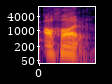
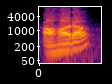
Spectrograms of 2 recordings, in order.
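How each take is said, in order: First: The word ends without a final vowel. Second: The word ends with a sounded final vowel. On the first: The speaker calls it right. "The last A is silent" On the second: The speaker calls it wrong. "In South, people usually pronounce it Ahara"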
